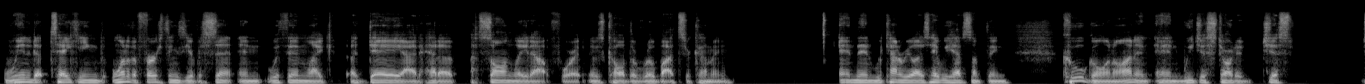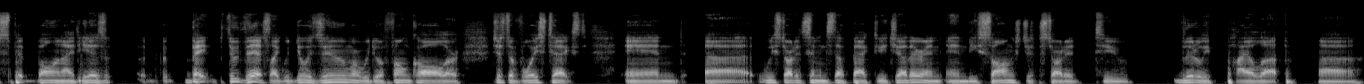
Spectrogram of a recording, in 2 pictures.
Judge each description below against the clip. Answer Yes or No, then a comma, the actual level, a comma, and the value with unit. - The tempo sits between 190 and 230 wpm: Yes, fast, 205 wpm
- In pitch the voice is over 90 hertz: No, very low, 80 Hz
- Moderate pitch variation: Yes, average, 3.1 semitones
